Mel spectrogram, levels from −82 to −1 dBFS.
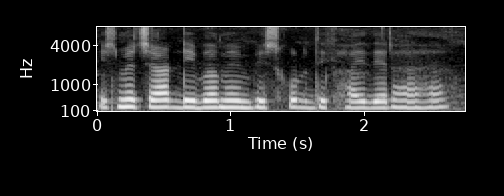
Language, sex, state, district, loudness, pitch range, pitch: Hindi, female, Jharkhand, Palamu, -14 LUFS, 220-235 Hz, 230 Hz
